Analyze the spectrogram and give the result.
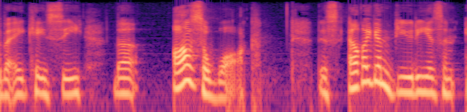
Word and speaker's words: Azawakh: The Azawakh, and that's spelled A-Z-A-W-A-K-H.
